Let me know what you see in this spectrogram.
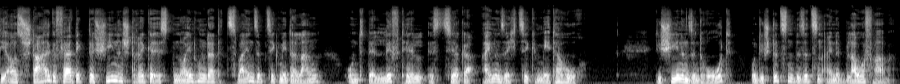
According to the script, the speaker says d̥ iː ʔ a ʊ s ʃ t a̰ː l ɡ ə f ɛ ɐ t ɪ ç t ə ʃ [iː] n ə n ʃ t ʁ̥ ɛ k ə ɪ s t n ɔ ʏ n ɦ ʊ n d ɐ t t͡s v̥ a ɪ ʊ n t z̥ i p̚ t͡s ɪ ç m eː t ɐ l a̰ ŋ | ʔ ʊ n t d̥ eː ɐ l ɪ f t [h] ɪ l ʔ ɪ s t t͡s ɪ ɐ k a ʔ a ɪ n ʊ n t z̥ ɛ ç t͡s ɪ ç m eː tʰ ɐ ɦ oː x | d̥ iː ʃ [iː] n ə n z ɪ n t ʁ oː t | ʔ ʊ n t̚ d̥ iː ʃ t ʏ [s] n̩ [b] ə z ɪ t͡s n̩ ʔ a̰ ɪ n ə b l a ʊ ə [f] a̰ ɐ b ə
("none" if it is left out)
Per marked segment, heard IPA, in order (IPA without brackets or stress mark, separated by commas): iː, h, iː, t͡s, b, f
